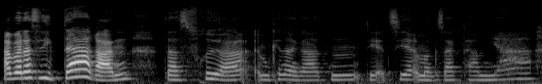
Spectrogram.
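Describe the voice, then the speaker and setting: A woman's voice: on the high side, normal speed, sharp tone. A young woman with a cold, co-hosting a podcast and chatting at length with many restarts. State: has a cold. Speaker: podcast co-host. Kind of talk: casual chat.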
